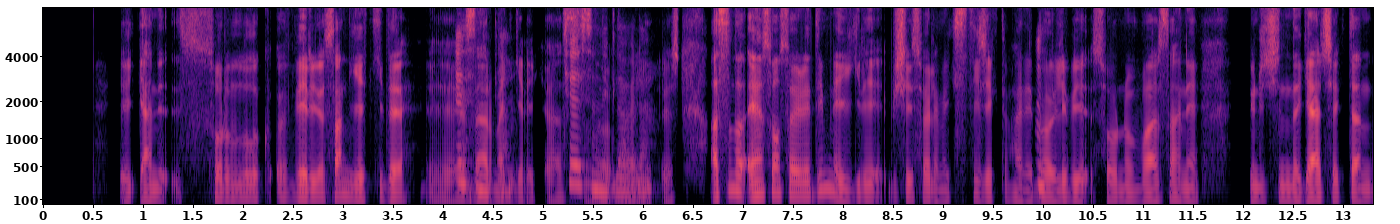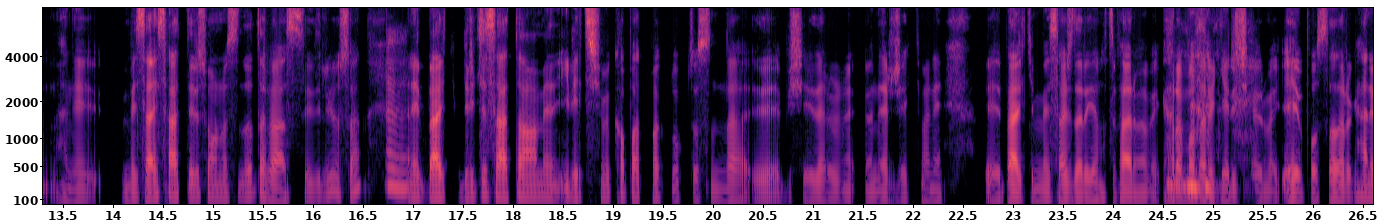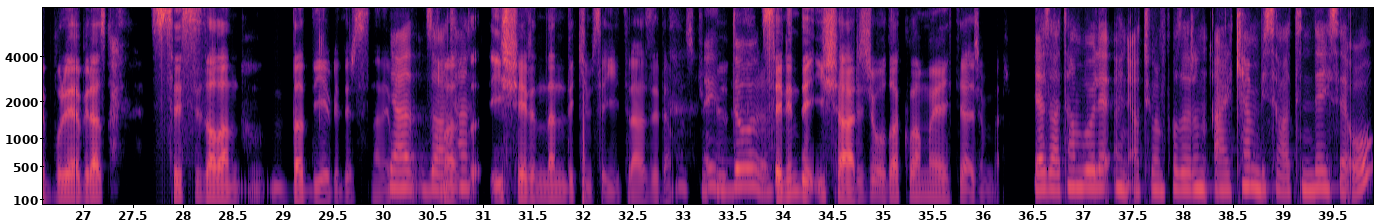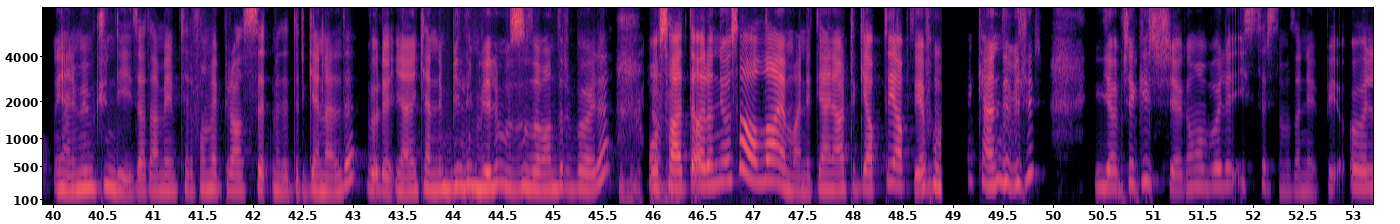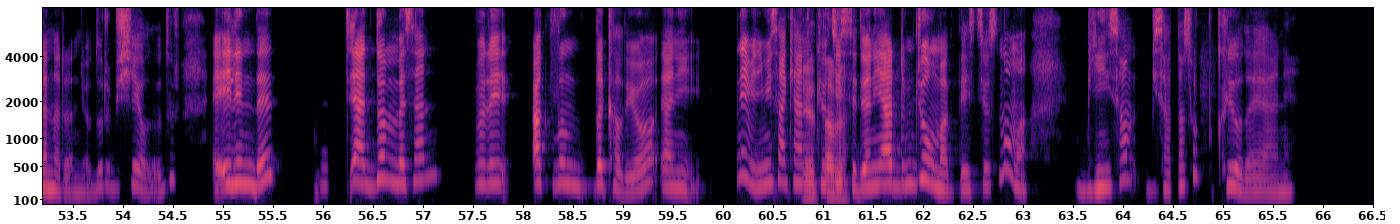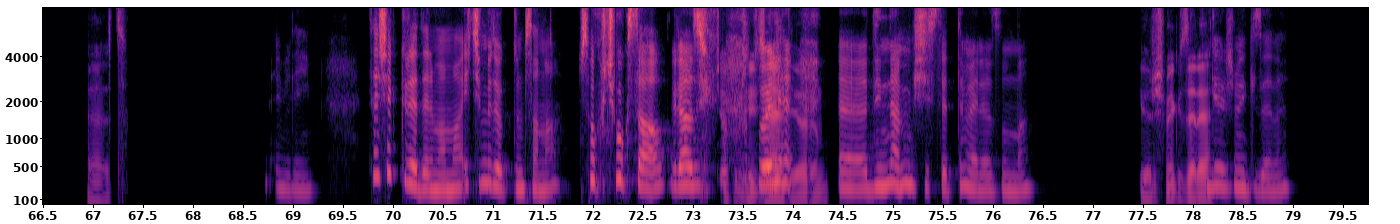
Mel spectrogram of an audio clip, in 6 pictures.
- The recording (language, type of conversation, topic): Turkish, advice, İş yerinde sürekli ulaşılabilir olmanız ve mesai dışında da çalışmanız sizden bekleniyor mu?
- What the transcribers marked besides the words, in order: other background noise; tapping; chuckle; laughing while speaking: "aramaları"; other noise; laughing while speaking: "bildim bileli"; unintelligible speech; chuckle; laughing while speaking: "Birazcık, böyle"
